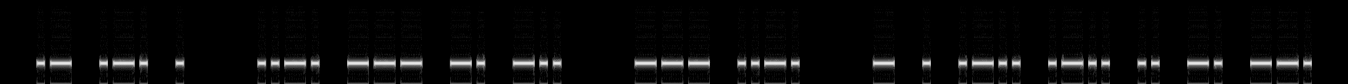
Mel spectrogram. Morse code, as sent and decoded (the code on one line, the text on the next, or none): .- .-. / ..-. --- -. -.. / --- ..-. / - . .-.. .-.. .. -. --.
ARE FOND OF TELLING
